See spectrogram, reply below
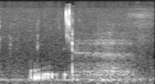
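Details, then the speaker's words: Adult's stomach growling despite having already eaten breakfast: a brief low gurgling rumble with faint room noise. Stomach growling (borborygmi). "if you can hear my stomach growling i did eat breakfast okay already"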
